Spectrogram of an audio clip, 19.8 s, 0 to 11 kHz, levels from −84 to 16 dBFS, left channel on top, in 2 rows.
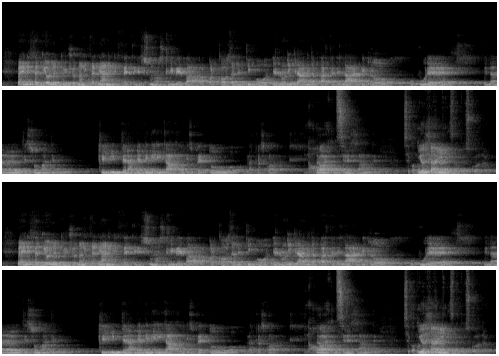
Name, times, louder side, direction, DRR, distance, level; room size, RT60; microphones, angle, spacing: voice 1, 0.0-7.7 8.2-9.3 9.6-11.2 11.8-15.4 16.2-17.4 18.2-18.8, equal, 25° left, -1 dB, 1.6 m, -27 dB
voice 2, 15.9-16.7 17.6-19.6, equal, ahead, -2 dB, 2.6 m, -37 dB
17.0 x 14.0 x 5.9 m, 2.2 s
head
